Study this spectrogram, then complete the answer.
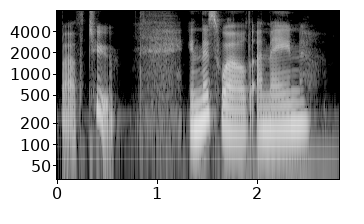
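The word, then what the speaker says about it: Amane: In this world, Amain, I think that's how you pronounce it, A M A N E. Amain is born via old-fashioned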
